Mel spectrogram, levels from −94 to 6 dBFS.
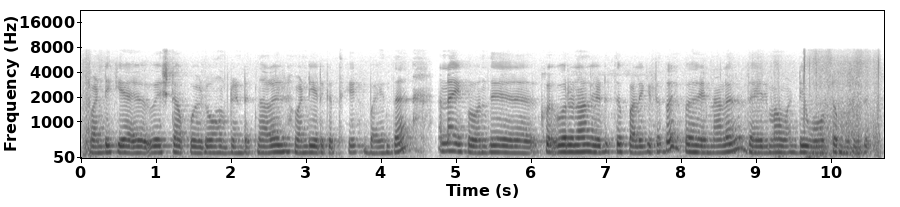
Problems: none marked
